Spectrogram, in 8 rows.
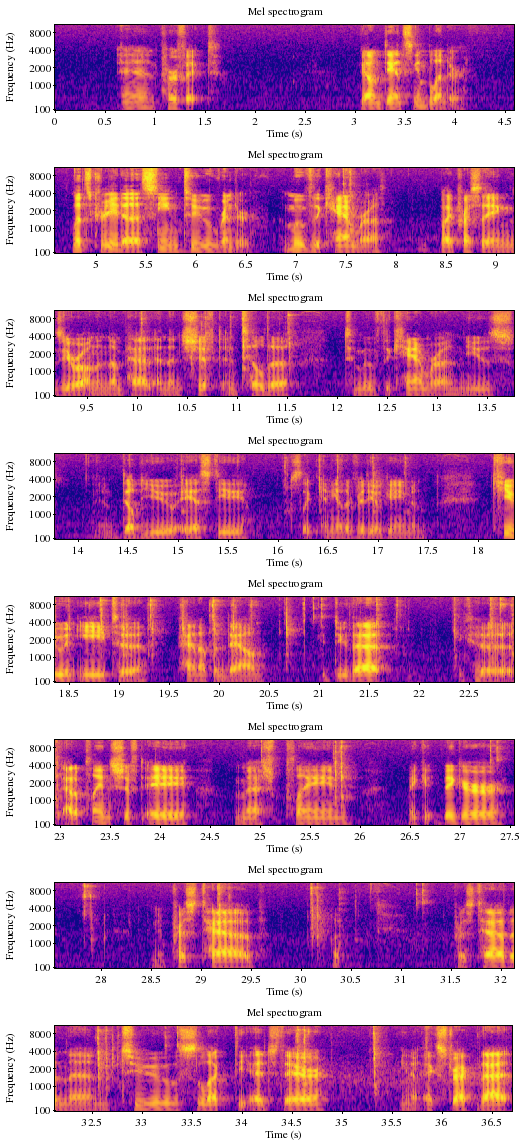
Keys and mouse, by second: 5.2 space, 6.2 shift+middle drag, 7.4 KP_0, 10.5 shift+`, 11.5-16.0 w, 16.4 s, 16.9 q, 18.1-21.7 typing, 20.9-21.5 drag, 22.8 shift+a, 25.7 s, 27.8 Tab, 29.1 F2, 33.2 click, 33.2 2, 34.5 e.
